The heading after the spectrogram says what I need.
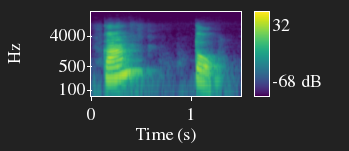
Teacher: ¿Dónde está la mayor fuerza de voz? En can.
